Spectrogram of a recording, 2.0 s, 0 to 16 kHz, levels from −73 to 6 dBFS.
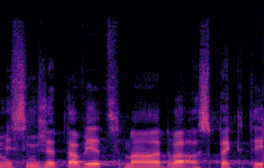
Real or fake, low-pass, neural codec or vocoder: fake; 14.4 kHz; codec, 44.1 kHz, 7.8 kbps, DAC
